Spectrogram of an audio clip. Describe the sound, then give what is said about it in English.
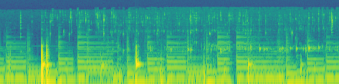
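Wine pours steadily into a glass for several seconds, a continuous gurgle with rising tone and a few sharp clinks of glass near the start. “This is an exciting combination of pouring wine and urinating into glasses.”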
